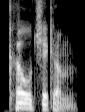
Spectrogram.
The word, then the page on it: colchicum: British English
